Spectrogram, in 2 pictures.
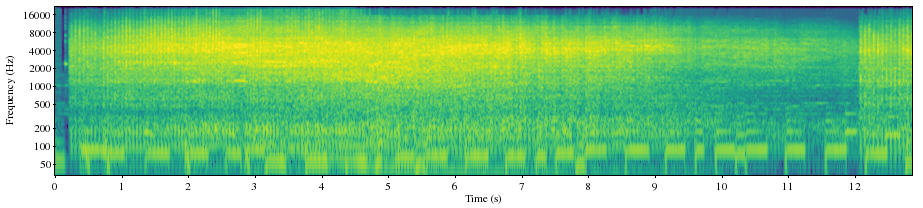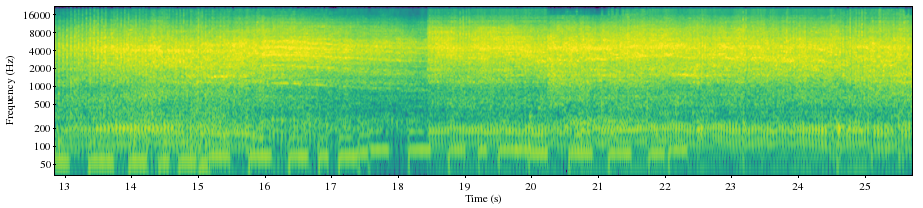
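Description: A racing lawn mower engine runs loud and close for about twenty-five seconds, a rough, buzzing drone that eases off briefly twice before revving back up, with no talking.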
